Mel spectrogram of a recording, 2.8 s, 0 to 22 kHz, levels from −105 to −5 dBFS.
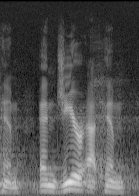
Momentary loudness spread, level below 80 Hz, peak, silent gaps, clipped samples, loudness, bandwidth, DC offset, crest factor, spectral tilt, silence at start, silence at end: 15 LU; -68 dBFS; -14 dBFS; none; under 0.1%; -30 LUFS; 13.5 kHz; under 0.1%; 16 dB; -6 dB/octave; 0 s; 0.2 s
